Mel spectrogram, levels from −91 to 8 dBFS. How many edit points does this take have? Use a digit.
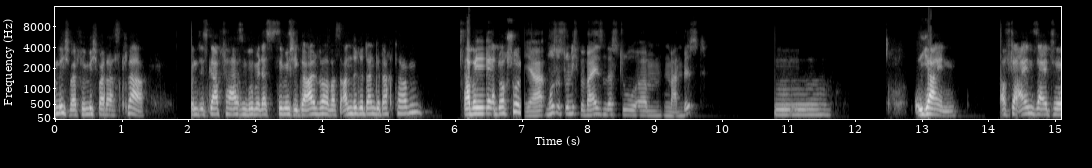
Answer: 1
